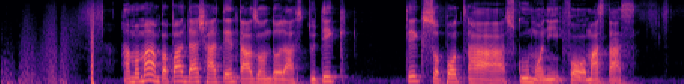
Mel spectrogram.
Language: Nigerian Pidgin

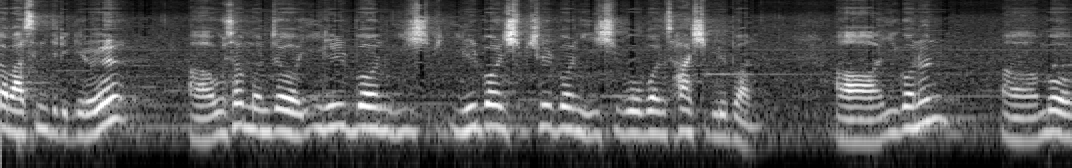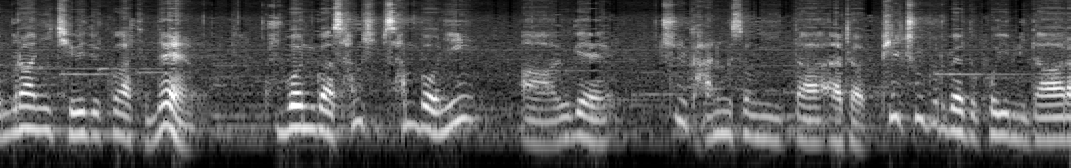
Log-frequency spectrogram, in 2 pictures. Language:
Korean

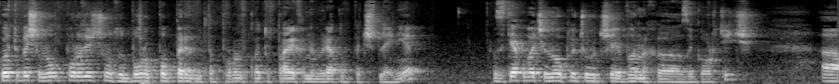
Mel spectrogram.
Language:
Bulgarian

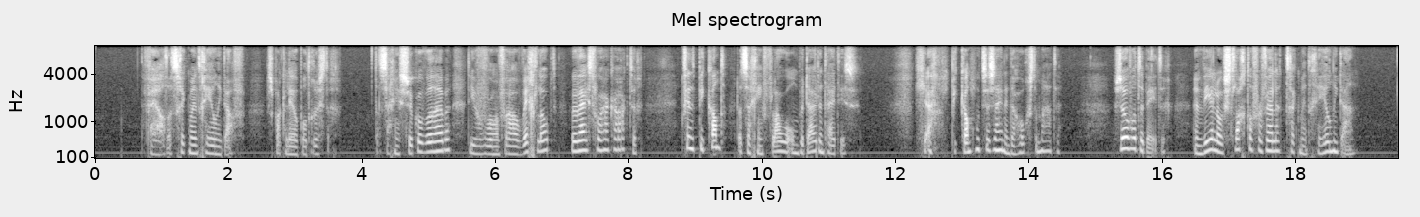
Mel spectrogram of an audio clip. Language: Dutch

